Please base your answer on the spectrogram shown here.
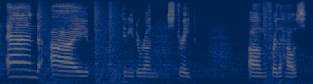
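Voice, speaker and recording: A tabletop game player who talks in an unhurried way, asking rule questions. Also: medium pitch, flat delivery, a bit bright, soft background music. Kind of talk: casual tabletop play. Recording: dull lo-fi audio.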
